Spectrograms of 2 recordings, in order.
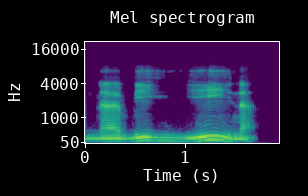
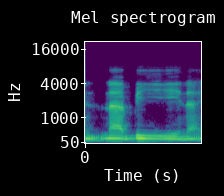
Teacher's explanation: di nabiyyina ini kita baca tasdidnya dulu nabiyyi, kemudian ditambah dua ketukan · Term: mat tamkin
